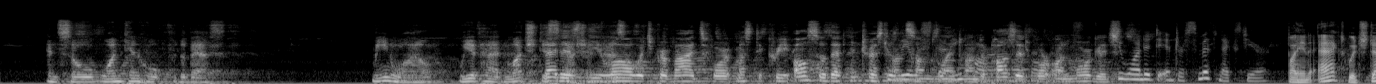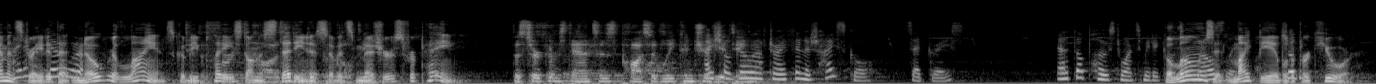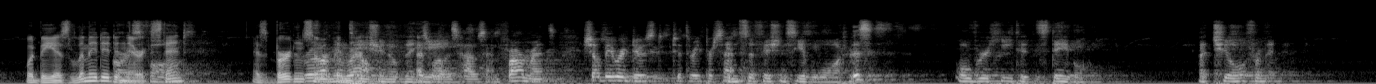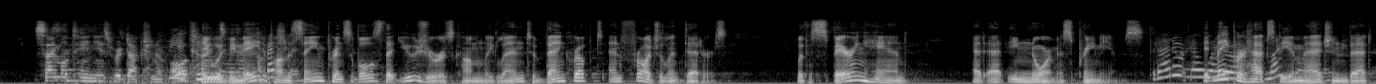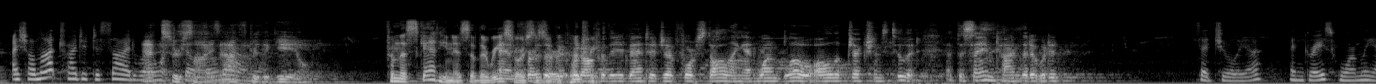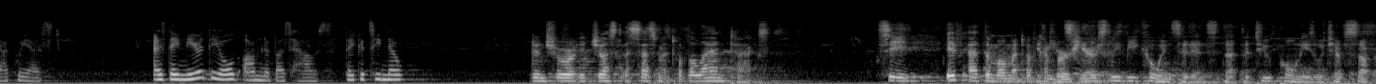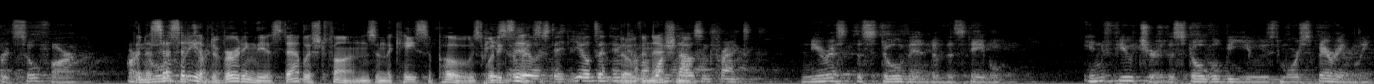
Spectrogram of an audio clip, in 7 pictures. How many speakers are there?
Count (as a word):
four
